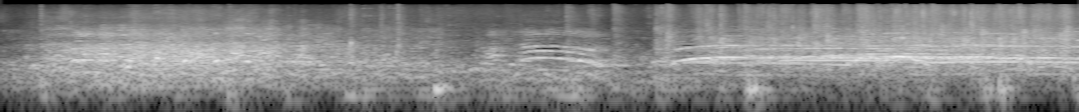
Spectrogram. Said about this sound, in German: Applaus!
